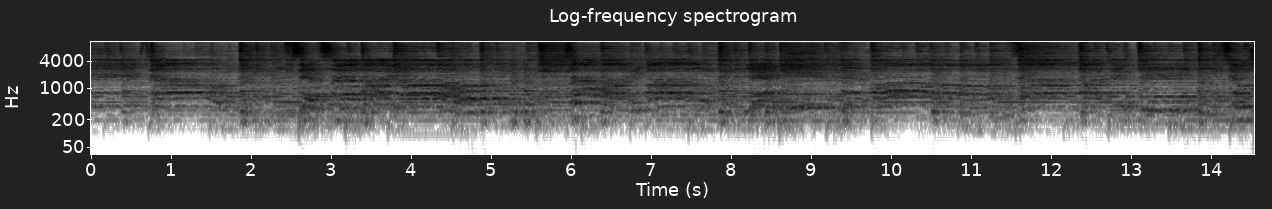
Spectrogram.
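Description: A live worship band playing a Christian song: a woman and men singing together into microphones over strummed acoustic guitar, bass, keyboard and drums.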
